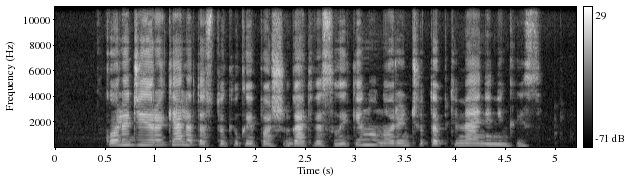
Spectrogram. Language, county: Lithuanian, Vilnius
